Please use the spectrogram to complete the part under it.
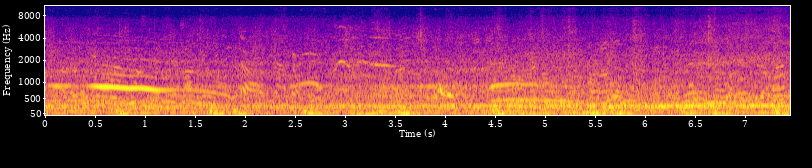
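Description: A crowd of adults and children chatter and call out nearby outdoors.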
